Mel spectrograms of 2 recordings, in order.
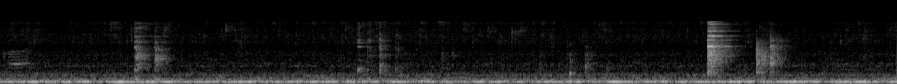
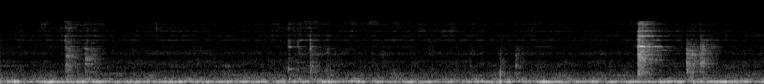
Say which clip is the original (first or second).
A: first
